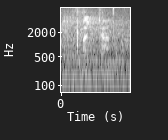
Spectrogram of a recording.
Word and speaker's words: macchiato: Macchiato. Macchiato daw. Parang pamato ah.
